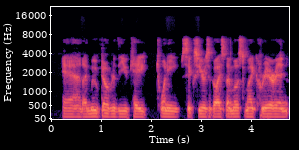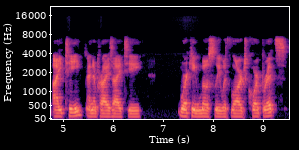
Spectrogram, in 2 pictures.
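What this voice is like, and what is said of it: Californian American accent. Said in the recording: “as you can tell by my accent, although I live outside of London, I'm originally from California, originally from the Bay Area”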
